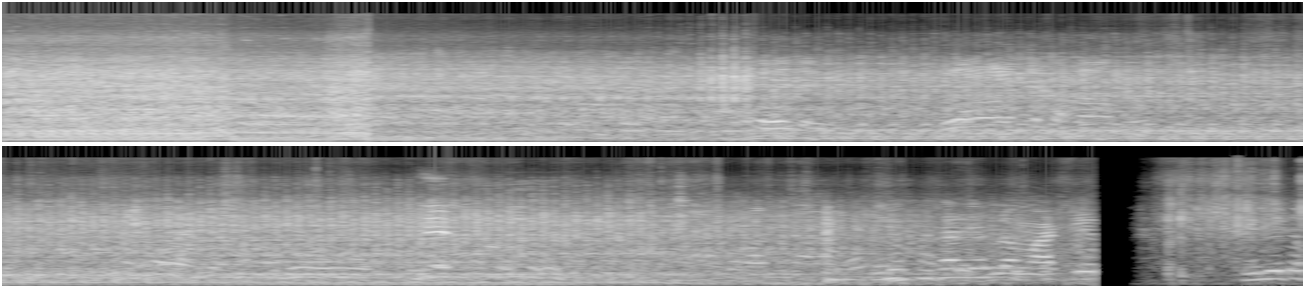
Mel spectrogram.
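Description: Tractor tyres churn through deep mud.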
